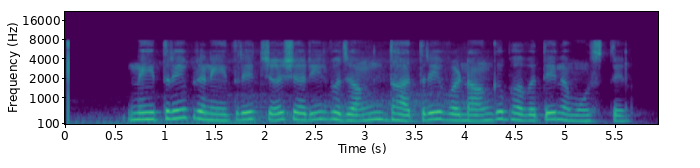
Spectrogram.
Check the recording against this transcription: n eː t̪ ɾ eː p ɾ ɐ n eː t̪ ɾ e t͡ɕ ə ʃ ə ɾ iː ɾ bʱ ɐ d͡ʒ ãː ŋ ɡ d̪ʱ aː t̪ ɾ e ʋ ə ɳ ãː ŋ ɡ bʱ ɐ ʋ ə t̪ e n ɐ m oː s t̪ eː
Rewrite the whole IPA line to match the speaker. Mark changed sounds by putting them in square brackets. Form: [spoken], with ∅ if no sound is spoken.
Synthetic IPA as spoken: n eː t̪ ɾ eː p ɾ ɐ n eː t̪ ɾ e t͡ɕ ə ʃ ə ɾ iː ɾ bʱ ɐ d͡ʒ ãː ŋ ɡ d̪ʱ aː t̪ ɾ e ʋ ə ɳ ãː ŋ ɡ bʱ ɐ ʋ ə t̪ e n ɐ m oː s t̪ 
